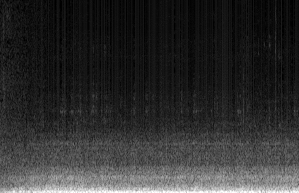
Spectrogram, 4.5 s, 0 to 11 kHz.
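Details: Maserati Biturbo 4.24V V6 driving after final repairs, with the previously loud rolling noise gone: steady, even low rumble from engine and tyres and no heavy droning; normal driving noise.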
